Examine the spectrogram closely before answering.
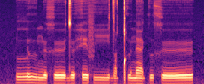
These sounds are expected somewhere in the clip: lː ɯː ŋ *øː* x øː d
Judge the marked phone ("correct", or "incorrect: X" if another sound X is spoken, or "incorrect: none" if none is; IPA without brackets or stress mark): incorrect: ø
